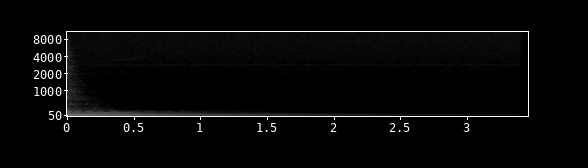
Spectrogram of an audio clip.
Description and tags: Dirty Tony's Tom 16'' 017
This is the Dirty Tony's Tom 16''. He recorded it at Johnny's studio, the only studio with a hole in the wall! It has been recorded with four mics, and this is the mix of all!
16, dirty, drum, drumset, kit, pack, punk, raw, real, realistic, set, tom, tonys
